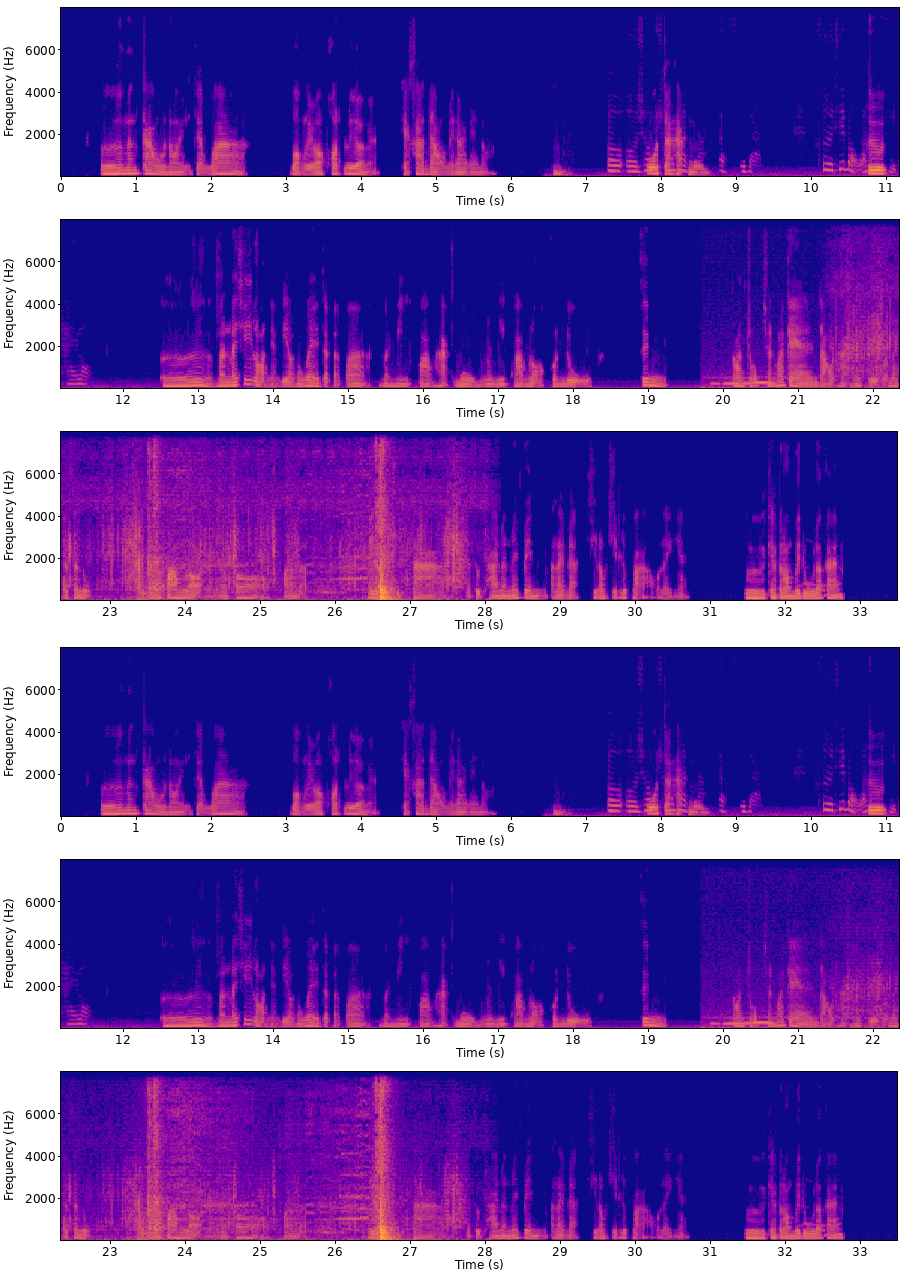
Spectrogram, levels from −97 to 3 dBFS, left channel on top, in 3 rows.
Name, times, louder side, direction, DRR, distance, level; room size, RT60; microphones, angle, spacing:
voice 1, 0.5-2.5 3.1-4.2 4.5-5.8 6.5-6.7 7.8-8.7 10.7-11.0 12.5-18.2 18.9-19.3 20.1-22.7 23.5-25.6 26.4-30.7 31.5-32.8, left 4 dB, 35° left, 0.3 m, -37 dB
sound 1, 6.4-23.1, equal, 65° right, 6.3 m, -64 dB
voice 2, 7.3-9.3 10.1-10.9 11.3-11.6 19.8-20.8 32.2-32.8, equal, 10° left, 2.9 m, -42 dB
sound 2, 19.7-27.4, right 1 dB, 15° right, 0.8 m, -33 dB
sound 3, 21.4-28.1, left 6 dB, 60° left, 0.9 m, -46 dB
open air
head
